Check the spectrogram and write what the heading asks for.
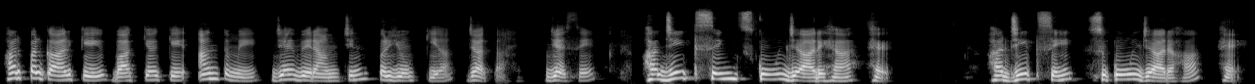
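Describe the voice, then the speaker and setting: Slow, formal woman teaching a lesson. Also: medium pitch, dark tone, no room sound. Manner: slow, measured, formal explanatory delivery. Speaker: online language teacher. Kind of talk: scripted lesson narration.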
